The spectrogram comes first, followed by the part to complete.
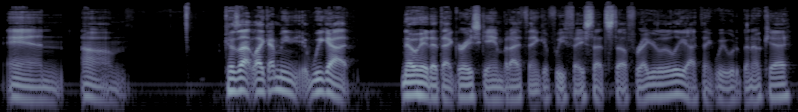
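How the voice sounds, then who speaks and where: This deep, animated male voice moves at a moderate pace with no echo on the recording. He's a young American podcast co-host spinning sports stories in informal, slangy chat, leaning heavily on "like."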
